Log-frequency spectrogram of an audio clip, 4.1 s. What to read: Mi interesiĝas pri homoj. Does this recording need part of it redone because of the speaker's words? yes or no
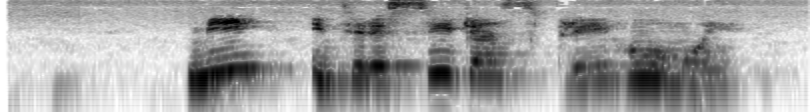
no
